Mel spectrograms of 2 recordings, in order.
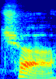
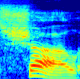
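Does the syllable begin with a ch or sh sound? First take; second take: ch; sh. First: It begins with a hard ch sound. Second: It begins with a soft sh sound. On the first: The speaker calls it wrong. "instead of Cha" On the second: The speaker calls it right. "it's Shah instead of Cha because that's the way you say it properly"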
